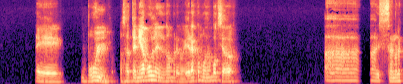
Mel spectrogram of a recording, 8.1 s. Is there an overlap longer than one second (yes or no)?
no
